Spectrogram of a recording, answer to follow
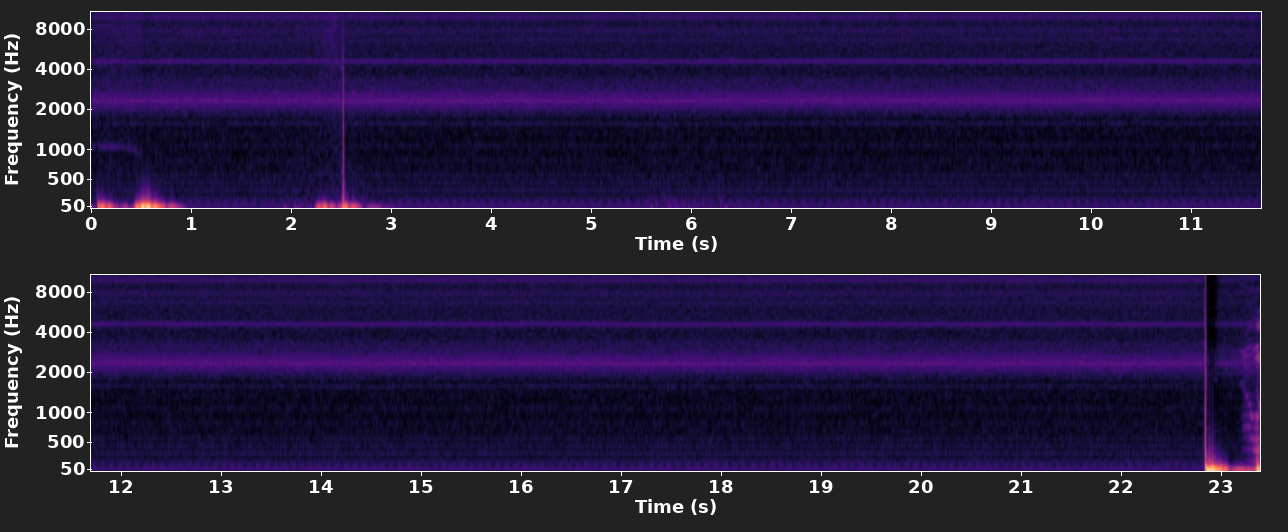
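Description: Steady electrical mains hum on the audio feed, with a low thump about half a second in and a sharp click about two and a half seconds in. The speech has dropped out of the feed, leaving only the hum.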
